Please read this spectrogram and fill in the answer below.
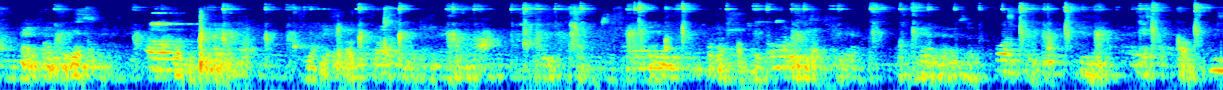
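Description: Table tennis balls clicking sharply and irregularly off bats and tables, with indistinct chatter of voices.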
